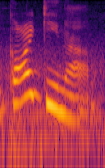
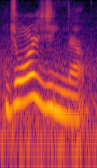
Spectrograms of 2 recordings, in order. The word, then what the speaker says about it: Georgina: name something funny yes a corgina sorry mispronounced georgina how old would she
